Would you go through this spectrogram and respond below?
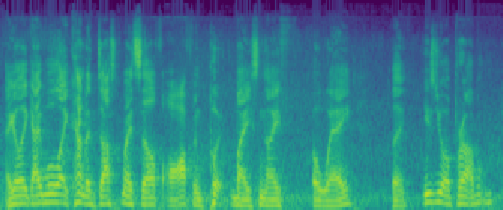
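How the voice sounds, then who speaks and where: Male game player, medium pitch, casual improvised narration, tabletop roleplay, noisy background. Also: normal speed, a little mellow.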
